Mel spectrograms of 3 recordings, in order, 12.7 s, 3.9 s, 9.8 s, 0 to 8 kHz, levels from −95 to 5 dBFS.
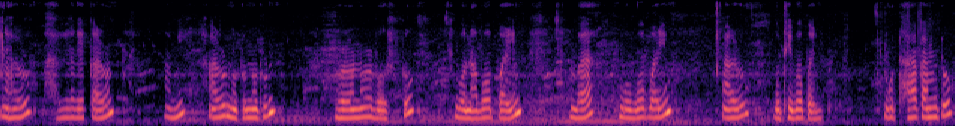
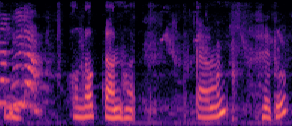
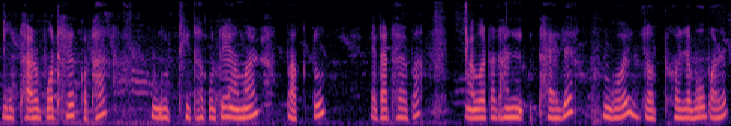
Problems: continuous background conversations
